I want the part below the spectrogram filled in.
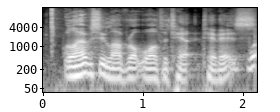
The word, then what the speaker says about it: Walter Tevis: I'm really glad I got that pronunciation right. Yeah. I was really, really on the fence there. – I kind of cued you in with by saying Tevez.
